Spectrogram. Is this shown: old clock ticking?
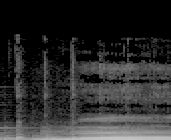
no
